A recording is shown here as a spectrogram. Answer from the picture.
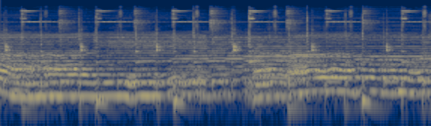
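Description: Live devotional singing in a chant-like style, over a steady held drone, with cymbal strokes and drum beats keeping a regular pulse.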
